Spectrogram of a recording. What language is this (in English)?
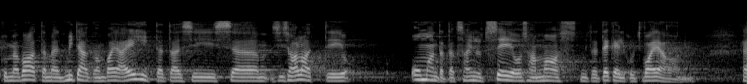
Estonian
